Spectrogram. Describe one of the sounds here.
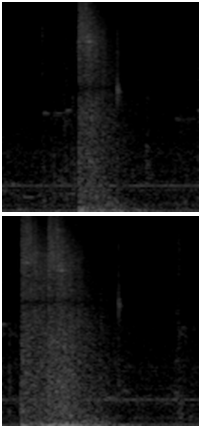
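A stun grenade bursts with a hissing blast.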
